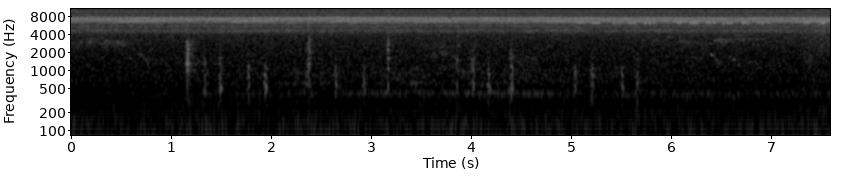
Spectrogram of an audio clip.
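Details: Red junglefowl lured in the wild, giving a run of short, sharp clucks in loose bursts over several seconds, with a steady insect hum and a high continuous whine behind.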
